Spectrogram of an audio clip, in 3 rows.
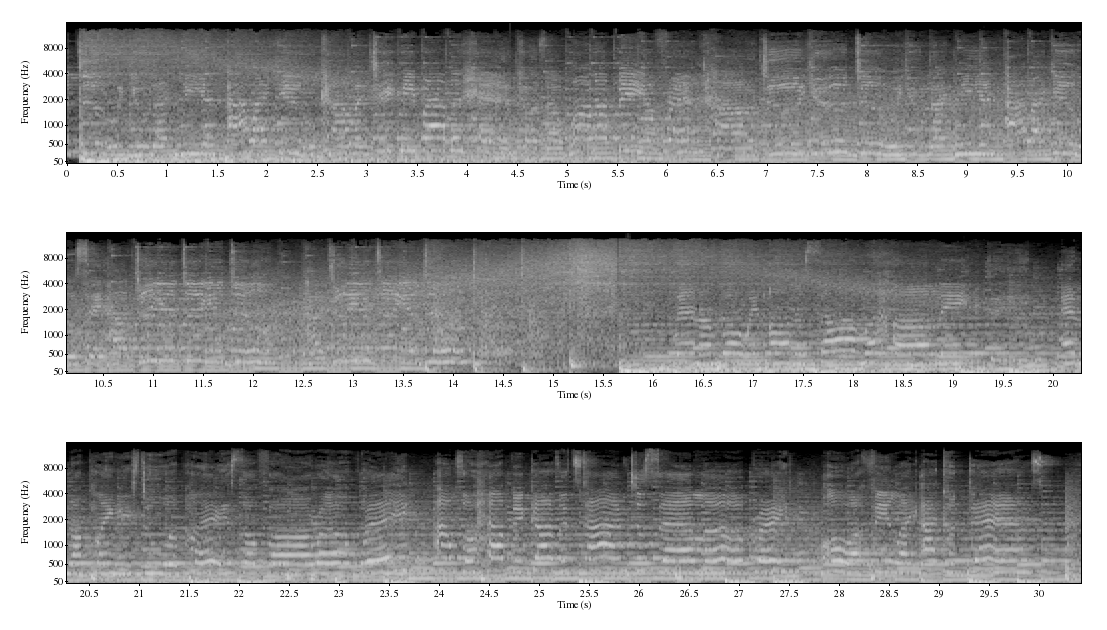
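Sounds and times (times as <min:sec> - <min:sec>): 
slowed reverb remix: 0:00.1 - 0:30.4.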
